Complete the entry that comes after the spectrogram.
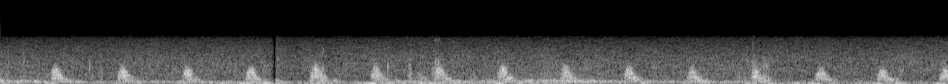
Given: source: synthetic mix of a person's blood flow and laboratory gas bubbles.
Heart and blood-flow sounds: Doppler ultrasound of blood flow; subclavian vein
0.87-0.96 s: bubbles
3.84-3.91 s: bubbles
4.07-4.42 s: bubbles
4.72-4.79 s: bubbles
7.37-7.76 s: bubbles
9.46-9.49 s: bubbles
From the record:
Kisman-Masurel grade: 121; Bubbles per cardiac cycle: 1 to 2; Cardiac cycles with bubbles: 10 to 50%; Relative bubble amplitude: barely perceptible (0.100 to 0.250); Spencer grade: 2 (many but less than half of the cardiac periods contain bubble signals, singularly or in groups); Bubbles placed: anywhere in the cardiac cycle

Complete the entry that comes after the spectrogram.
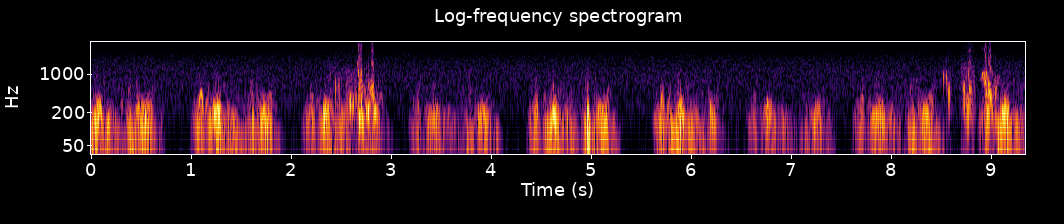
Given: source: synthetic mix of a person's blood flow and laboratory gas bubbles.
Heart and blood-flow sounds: Doppler ultrasound of blood flow; precordium
2.35-2.88 s: bubbles
8.49-8.62 s: bubbles
8.69-8.86 s: bubbles
8.88-9.11 s: bubbles
From the record:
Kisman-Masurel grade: 213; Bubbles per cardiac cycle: several, 3 to 8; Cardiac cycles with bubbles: 1 to 10%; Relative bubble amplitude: loud (0.450 to 0.775); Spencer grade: 1 (occasional bubble signal discernible with the cardiac motion signal, with majority of cardiac periods free of bubbles); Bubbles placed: anywhere in the cardiac cycle

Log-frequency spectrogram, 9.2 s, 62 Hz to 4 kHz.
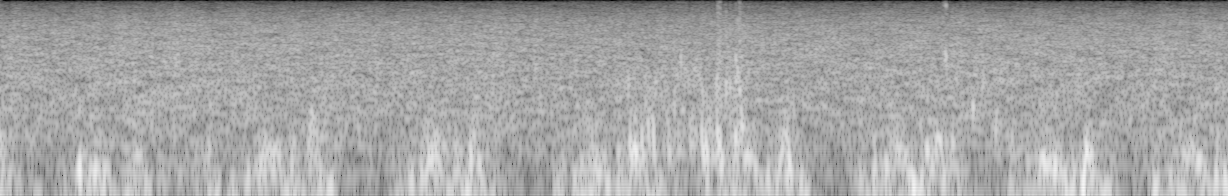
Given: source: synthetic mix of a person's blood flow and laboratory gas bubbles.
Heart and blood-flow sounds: Doppler ultrasound of blood flow; precordium
4.69-5.70 s: bubbles
6.92-7.21 s: bubbles
7.26-7.41 s: bubbles
7.45-7.52 s: bubbles
7.56-7.65 s: bubbles
From the record:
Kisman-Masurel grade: 222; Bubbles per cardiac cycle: several, 3 to 8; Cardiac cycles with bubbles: 10 to 50%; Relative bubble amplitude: moderate (0.250 to 0.450); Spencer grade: 2 (many but less than half of the cardiac periods contain bubble signals, singularly or in groups); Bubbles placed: anywhere in the cardiac cycle

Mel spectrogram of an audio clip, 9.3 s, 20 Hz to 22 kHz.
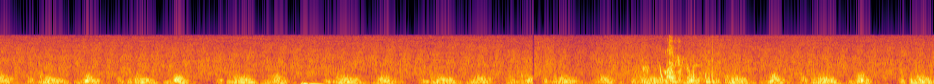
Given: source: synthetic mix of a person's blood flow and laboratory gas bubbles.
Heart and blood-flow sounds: Doppler ultrasound of blood flow; precordium
6.33-6.51 s: bubbles
6.56-7.22 s: bubbles
From the record:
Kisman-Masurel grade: 213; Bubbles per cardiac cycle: several, 3 to 8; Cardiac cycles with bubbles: 1 to 10%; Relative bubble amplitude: loud (0.450 to 0.775); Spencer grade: 1 (occasional bubble signal discernible with the cardiac motion signal, with majority of cardiac periods free of bubbles); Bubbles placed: anywhere in the cardiac cycle

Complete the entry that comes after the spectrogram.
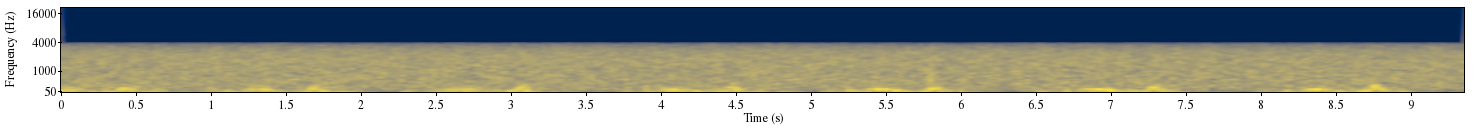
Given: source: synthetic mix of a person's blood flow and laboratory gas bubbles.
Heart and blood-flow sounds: Doppler ultrasound of blood flow; precordium
5.76-5.85 s: bubbles
From the record:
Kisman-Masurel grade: 113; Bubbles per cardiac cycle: 1 to 2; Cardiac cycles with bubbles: 1 to 10%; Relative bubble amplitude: loud (0.450 to 0.775); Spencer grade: 1 (occasional bubble signal discernible with the cardiac motion signal, with majority of cardiac periods free of bubbles); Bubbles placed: anywhere in the cardiac cycle

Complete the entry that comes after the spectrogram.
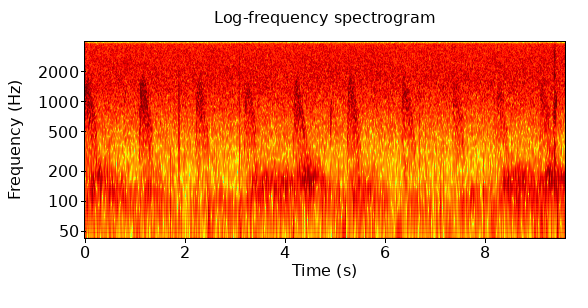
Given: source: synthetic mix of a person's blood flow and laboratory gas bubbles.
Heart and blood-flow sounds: Doppler ultrasound of blood flow; subclavian vein
4.88-4.95 s: bubbles
9.34-9.56 s: bubbles
From the record:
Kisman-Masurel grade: 123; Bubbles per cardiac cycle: 1 to 2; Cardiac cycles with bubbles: 10 to 50%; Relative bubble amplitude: loud (0.450 to 0.775); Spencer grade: 2 (many but less than half of the cardiac periods contain bubble signals, singularly or in groups); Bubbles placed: anywhere in the cardiac cycle

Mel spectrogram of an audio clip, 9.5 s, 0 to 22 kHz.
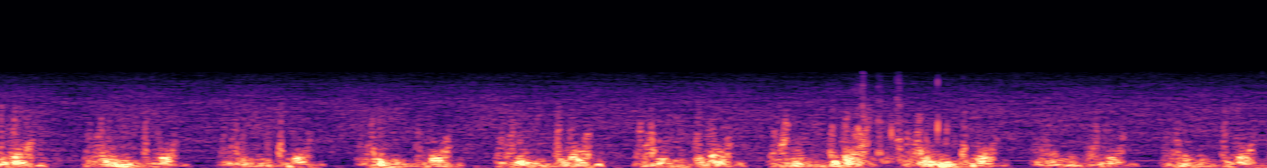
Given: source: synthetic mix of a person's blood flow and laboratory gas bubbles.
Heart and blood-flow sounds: Doppler ultrasound of blood flow; precordium
6.37-6.86 s: bubbles
7.04-7.31 s: bubbles
From the record:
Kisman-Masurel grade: 211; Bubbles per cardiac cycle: several, 3 to 8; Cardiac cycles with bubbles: 1 to 10%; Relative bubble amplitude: barely perceptible (0.100 to 0.250); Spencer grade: 1 (occasional bubble signal discernible with the cardiac motion signal, with majority of cardiac periods free of bubbles); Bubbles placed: only in the low amplitude regions of the cardiac cycle

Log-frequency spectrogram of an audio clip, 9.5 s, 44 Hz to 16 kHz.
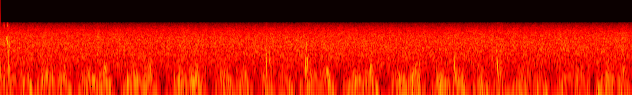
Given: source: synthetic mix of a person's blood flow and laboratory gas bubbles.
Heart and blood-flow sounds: Doppler ultrasound of blood flow; precordium
0.00-0.19 s: bubbles
3.97-4.12 s: bubbles
4.54-4.67 s: bubbles
6.17-6.33 s: bubbles
6.78-6.87 s: bubbles
7.41-7.55 s: bubbles
From the record:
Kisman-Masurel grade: 123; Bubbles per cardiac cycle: 1 to 2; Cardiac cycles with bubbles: 10 to 50%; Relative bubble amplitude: loud (0.450 to 0.775); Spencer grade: 2 (many but less than half of the cardiac periods contain bubble signals, singularly or in groups); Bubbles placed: anywhere in the cardiac cycle

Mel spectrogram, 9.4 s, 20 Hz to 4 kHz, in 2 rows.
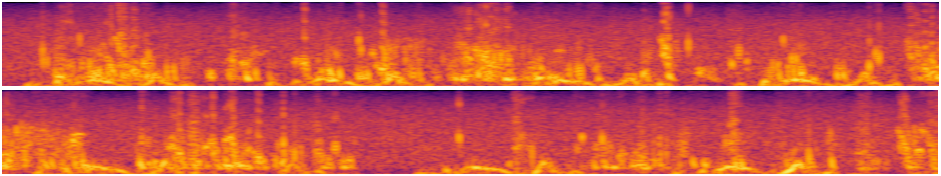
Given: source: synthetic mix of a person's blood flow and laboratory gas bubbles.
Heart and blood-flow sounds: Doppler ultrasound of blood flow; precordium
0.17-0.94 s: bubbles
1.01-1.38 s: bubbles
1.44-1.70 s: bubbles
1.74-3.01 s: bubbles
3.17-3.77 s: bubbles
3.80-4.11 s: bubbles
4.14-4.25 s: bubbles
4.29-4.43 s: bubbles
4.51-5.16 s: bubbles
5.33-6.47 s: bubbles
6.94-7.02 s: bubbles
7.21-7.38 s: bubbles
7.53-8.43 s: bubbles
8.55-8.89 s: bubbles
8.94-9.37 s: bubbles
From the record:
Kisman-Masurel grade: 444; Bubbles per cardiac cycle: continuous sound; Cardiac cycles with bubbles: 100%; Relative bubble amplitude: maximal (0.775 to 0.999); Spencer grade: 4 (maximum detectable bubble signal sounding continuously throughout systole and diastole of every cardiac period, and overriding the amplitude of the normal cardiac signals); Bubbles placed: anywhere in the cardiac cycle

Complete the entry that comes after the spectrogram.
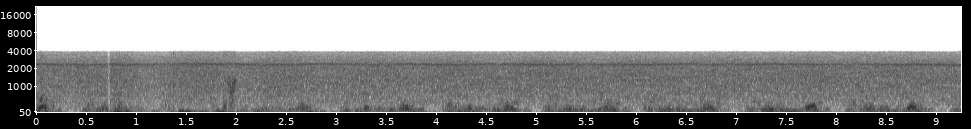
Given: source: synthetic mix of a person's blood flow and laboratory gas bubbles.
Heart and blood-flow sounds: Doppler ultrasound of blood flow; precordium
1.86-2.01 s: bubbles
From the record:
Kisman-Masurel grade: 123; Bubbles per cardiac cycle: 1 to 2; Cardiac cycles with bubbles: 10 to 50%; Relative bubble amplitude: loud (0.450 to 0.775); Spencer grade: 2 (many but less than half of the cardiac periods contain bubble signals, singularly or in groups); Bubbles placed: only in the low amplitude regions of the cardiac cycle

